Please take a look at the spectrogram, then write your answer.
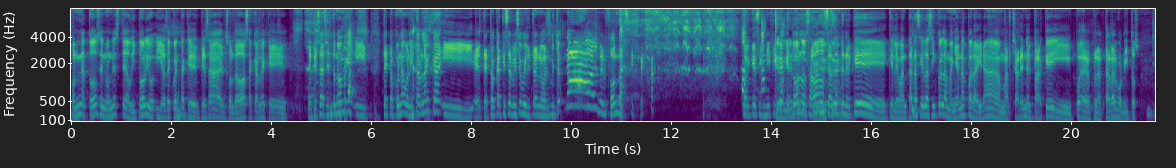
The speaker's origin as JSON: {"language": "Spanish", "region": "Mexico City", "country": "Mexico", "said": "Sí, todos. Yo soy chilango."}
